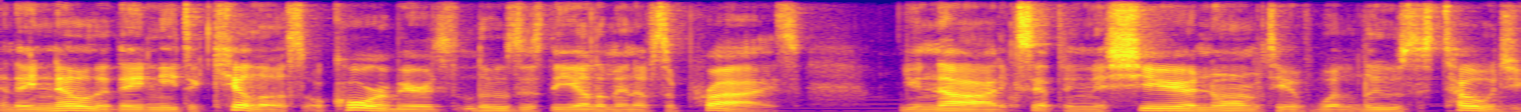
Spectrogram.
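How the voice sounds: The voice has a natural reading quality.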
